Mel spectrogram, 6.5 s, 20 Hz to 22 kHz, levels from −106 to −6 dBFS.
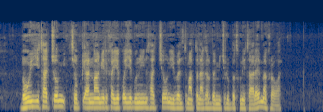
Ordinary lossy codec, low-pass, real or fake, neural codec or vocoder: AAC, 64 kbps; 10.8 kHz; real; none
